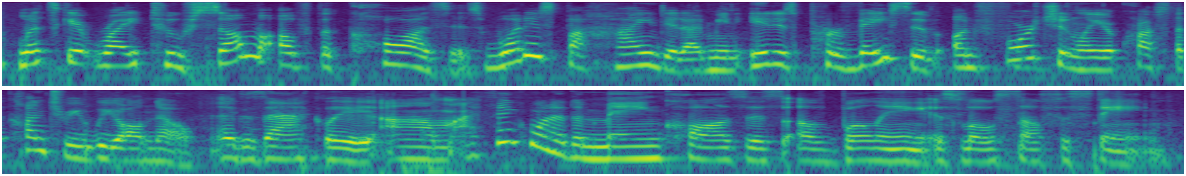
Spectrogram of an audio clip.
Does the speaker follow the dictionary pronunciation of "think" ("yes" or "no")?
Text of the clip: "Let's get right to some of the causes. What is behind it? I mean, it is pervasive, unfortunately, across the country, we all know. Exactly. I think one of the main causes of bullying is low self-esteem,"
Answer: yes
